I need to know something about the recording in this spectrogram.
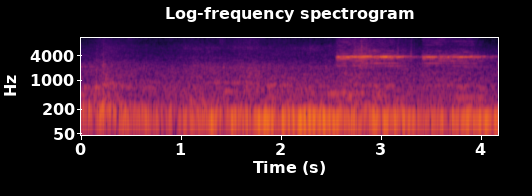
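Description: Marker squeaking on a whiteboard in two short high-pitched strokes near the end, over a steady low background hum.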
